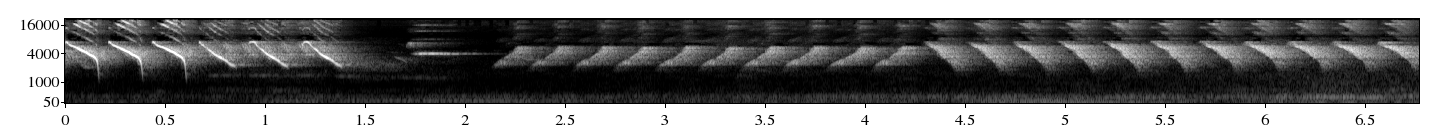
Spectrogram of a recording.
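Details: Singing canary: a few loud, steep downward chips, a brief pause, then steady repeated trilled phrases of rapid high notes.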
